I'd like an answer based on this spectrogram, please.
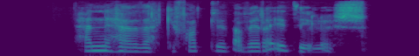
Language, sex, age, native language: Icelandic, female, 40-49, Icelandic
